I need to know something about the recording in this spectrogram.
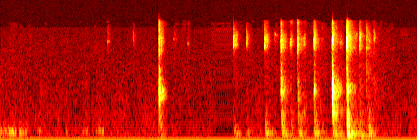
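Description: Faint typing on a computer keyboard: a single keystroke about a second and a half in, then a quick run of about ten keystrokes near the end.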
